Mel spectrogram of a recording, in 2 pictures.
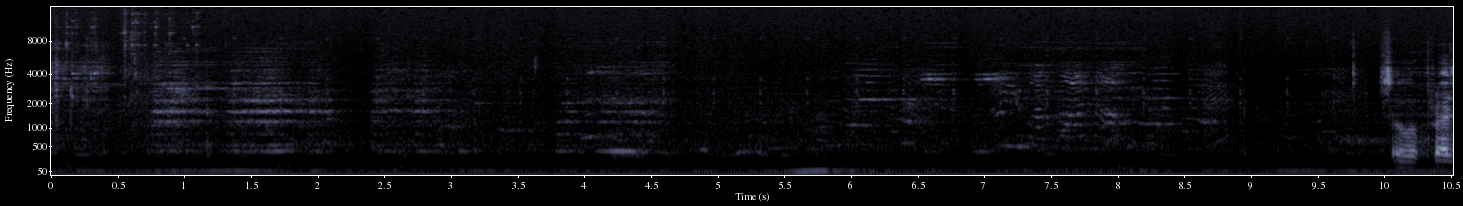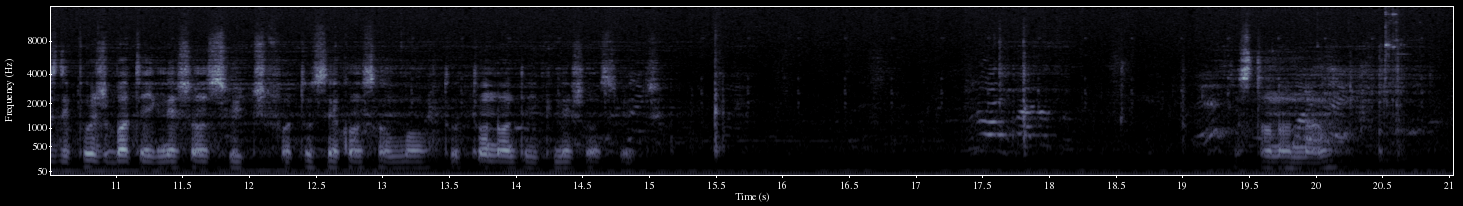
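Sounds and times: faint background speech: 0.4s - 21.0s.

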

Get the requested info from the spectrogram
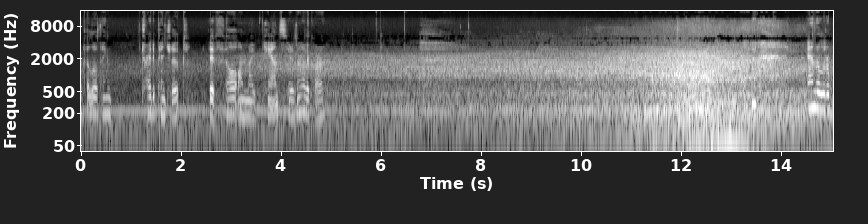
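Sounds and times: car passing: 4.9s - 15.0s.

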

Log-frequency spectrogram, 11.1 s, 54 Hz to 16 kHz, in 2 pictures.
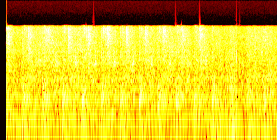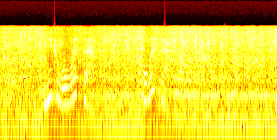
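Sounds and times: washing machine knocking: 0.1s - 11.0s
washing machine low hum: 0.1s - 11.0s.

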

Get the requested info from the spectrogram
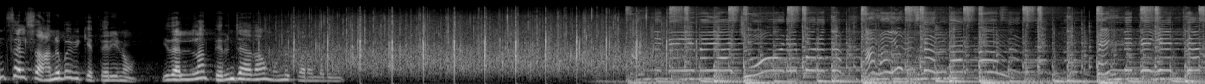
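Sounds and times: audience applause: 2.6s - 7.5s.

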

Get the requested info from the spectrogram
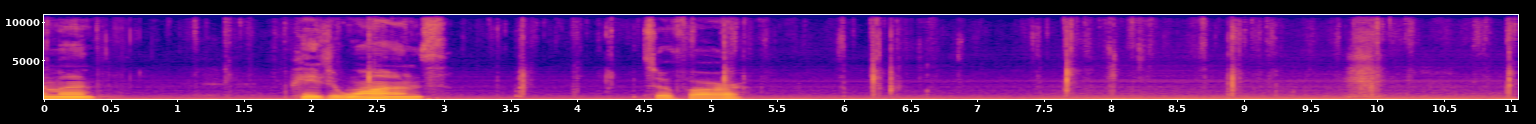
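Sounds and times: low electrical hum: 0.0s - 11.0s
cards snapping: 3.4s - 11.0s
riffle of sliding cards: 5.9s - 11.0s.

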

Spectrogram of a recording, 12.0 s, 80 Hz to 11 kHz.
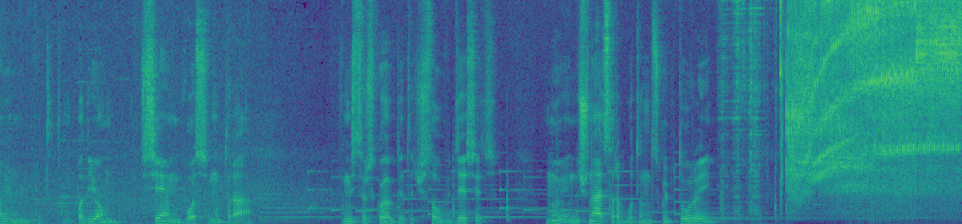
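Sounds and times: angle grinder whining: 9.7s - 12.0s.

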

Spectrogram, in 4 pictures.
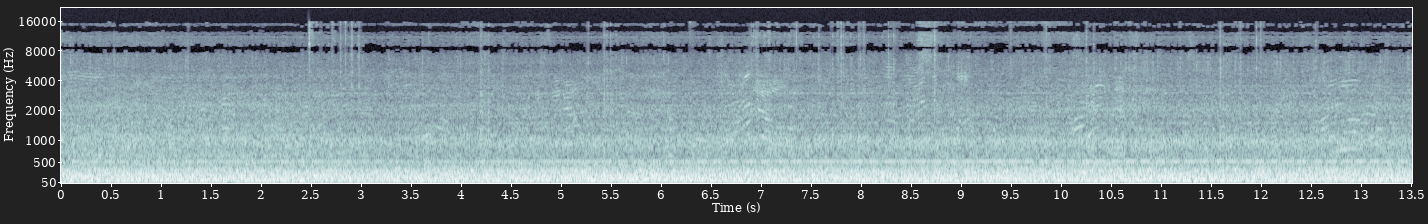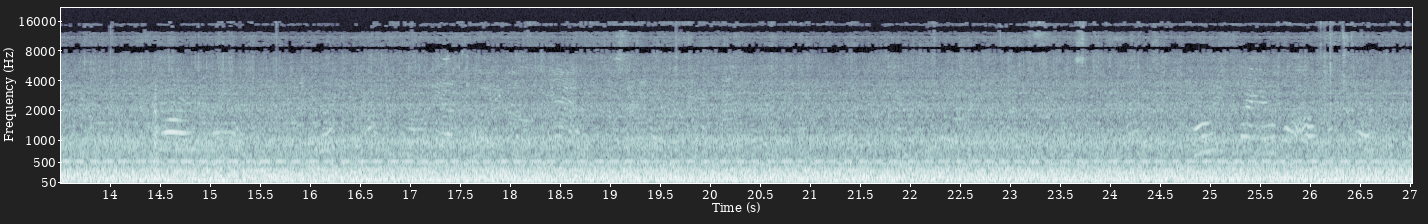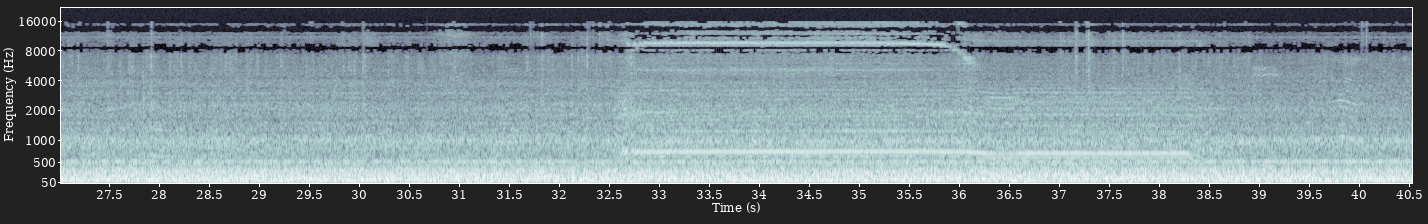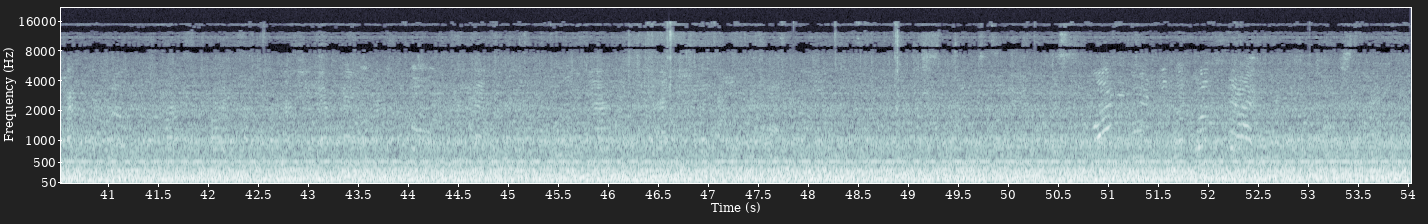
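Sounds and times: airplane cabin engine rumble: 0.0s - 54.0s
steady hum tone: 31.8s - 39.8s.

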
